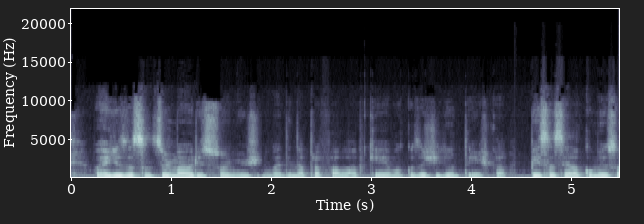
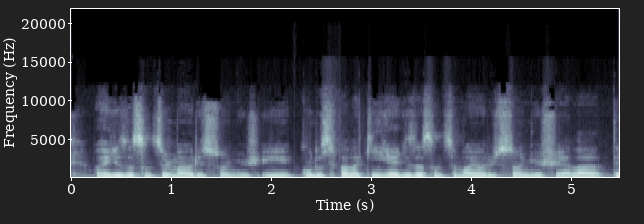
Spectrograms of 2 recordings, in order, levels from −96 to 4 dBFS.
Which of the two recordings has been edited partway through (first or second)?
first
